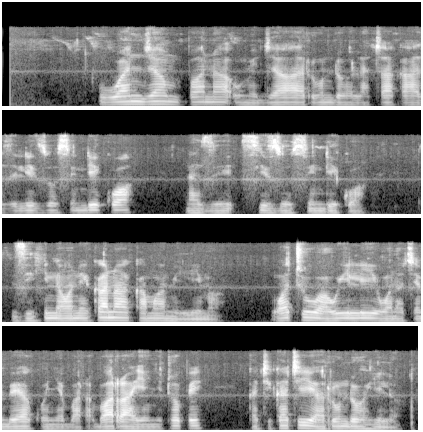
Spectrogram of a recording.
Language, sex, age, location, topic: Swahili, female, 18-24, Nairobi, government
